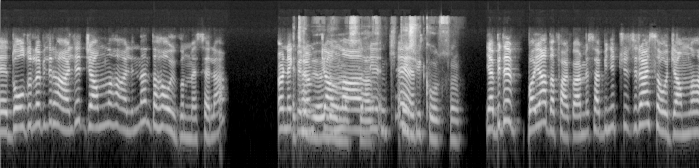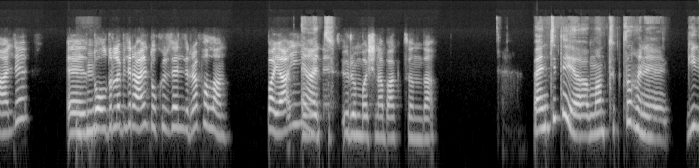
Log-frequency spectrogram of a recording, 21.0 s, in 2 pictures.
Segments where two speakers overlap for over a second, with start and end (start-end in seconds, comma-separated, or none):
4.4-6.4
